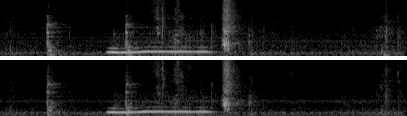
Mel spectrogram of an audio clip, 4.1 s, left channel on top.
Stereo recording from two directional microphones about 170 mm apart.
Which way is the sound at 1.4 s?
20° left (ahead or behind).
